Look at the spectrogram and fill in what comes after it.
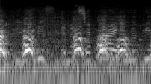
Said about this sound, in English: As soon as they hear the sound of her engine, stray dogs and cats come running after her.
